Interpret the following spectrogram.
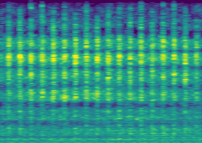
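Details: Rolls Royce idling in gear with brakes locked up and brake switch still activated; heavy lumpy pulse, engine bogged down struggling against binding brakes; brake actuation valve springs suspected.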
